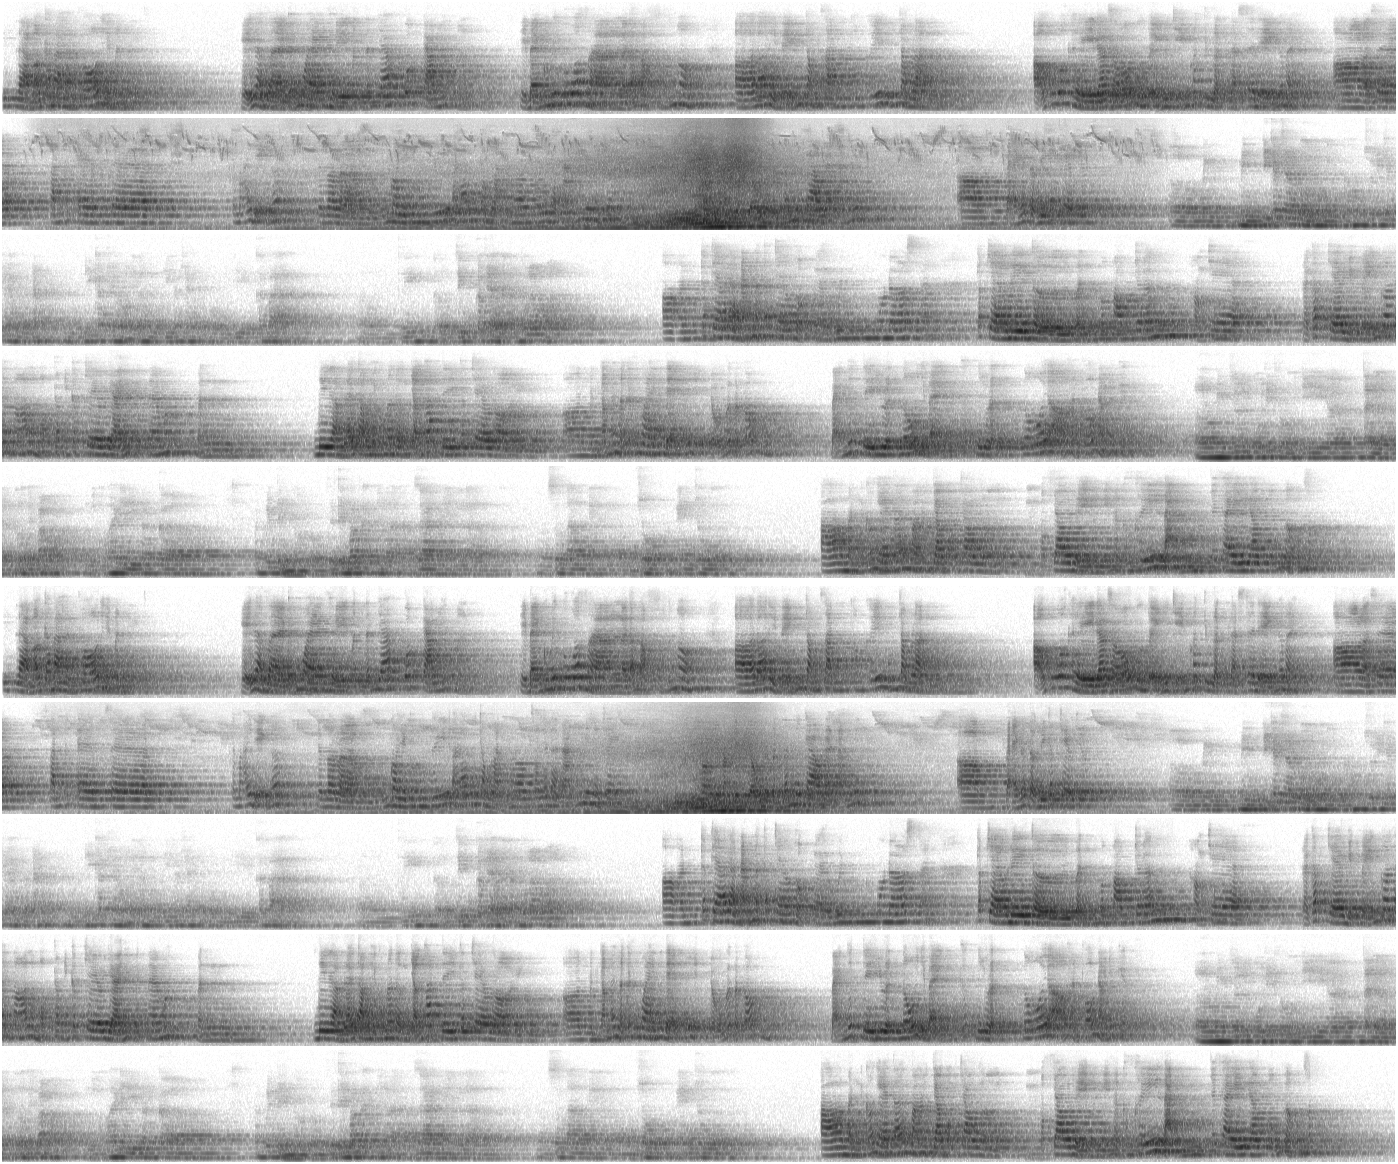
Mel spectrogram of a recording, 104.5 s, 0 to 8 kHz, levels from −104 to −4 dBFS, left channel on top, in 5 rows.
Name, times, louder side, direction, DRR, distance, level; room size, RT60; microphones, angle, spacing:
voice 1, 0.2-2.1 3.6-7.0 7.8-10.4 11.0-14.2 15.5-19.5 20.0-21.1 21.6-23.2 24.4-25.1 25.6-30.4 31.4-33.8 35.2-37.2 51.7-55.8 56.4-59.4 59.7-60.4 61.3-65.3 65.6-66.2 67.4-70.6 71.1-74.3 75.2-77.7 78.0-79.6 95.9-98.7 99.2-103.3, right 1 dB, 25° right, 1 dB, 0.9 m, -31 dB
sound 1, 22.7-23.3 24.3-24.4 24.9-34.8 35.1-37.8, left 4 dB, 90° left, 0.5 m, -31 dB
voice 2, 38.4-46.2 47.1-50.2 80.6-84.5 84.9-86.8 87.4-91.0 91.6-94.5 98.9-99.2, equal, 10° left, -8 dB, 1.9 m, -40 dB
8.5 x 6.6 x 6.8 m, 2.9 s
head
